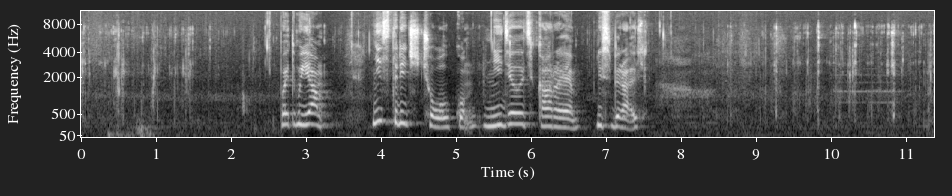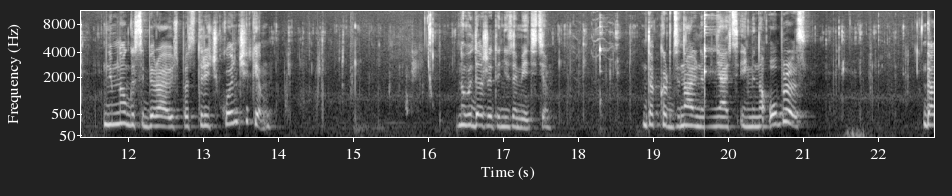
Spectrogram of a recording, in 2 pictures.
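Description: A fork clinks against a glass bowl.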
